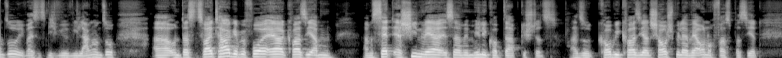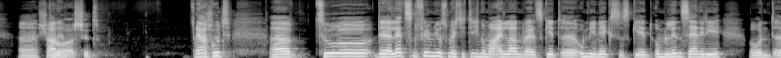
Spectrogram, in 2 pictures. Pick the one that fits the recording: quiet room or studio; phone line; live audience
quiet room or studio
